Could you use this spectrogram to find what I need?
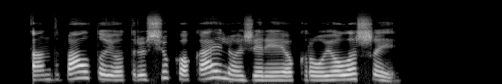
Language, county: Lithuanian, Telšiai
